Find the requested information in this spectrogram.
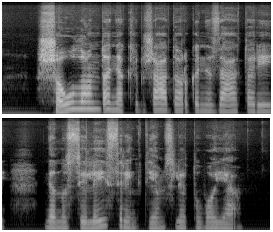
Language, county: Lithuanian, Alytus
